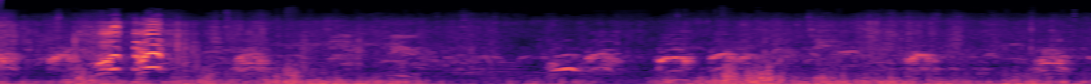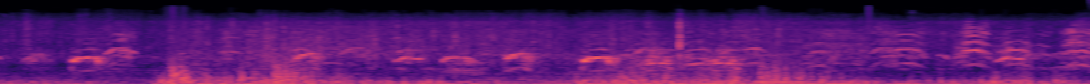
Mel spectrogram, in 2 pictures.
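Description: A large flock of snow geese calls overhead.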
